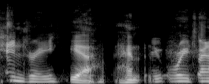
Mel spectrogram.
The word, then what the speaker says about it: Hendry: Yeah, dude, Joe Henry appears. Say his name and he appears. Say his name right. Yeah. It's Hendry.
